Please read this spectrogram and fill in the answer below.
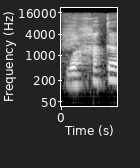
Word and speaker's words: Oaxaca: Oaxaca, Mexico. It's really interesting because the way that it's spelled, it does not sound like that.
